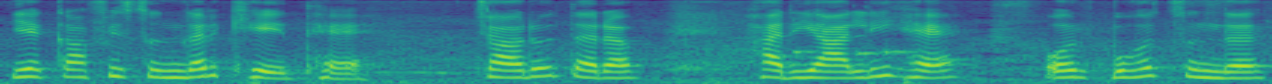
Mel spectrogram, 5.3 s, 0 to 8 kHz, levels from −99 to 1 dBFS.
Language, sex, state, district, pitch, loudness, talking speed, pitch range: Hindi, female, Haryana, Jhajjar, 245 Hz, -17 LUFS, 135 wpm, 230-265 Hz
